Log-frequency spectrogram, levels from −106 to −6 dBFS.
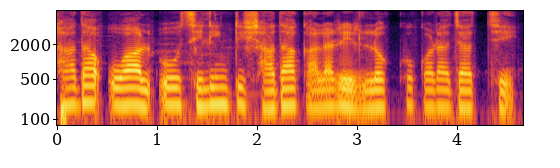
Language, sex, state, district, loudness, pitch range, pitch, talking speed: Bengali, female, West Bengal, Cooch Behar, -19 LUFS, 160-175 Hz, 170 Hz, 140 wpm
